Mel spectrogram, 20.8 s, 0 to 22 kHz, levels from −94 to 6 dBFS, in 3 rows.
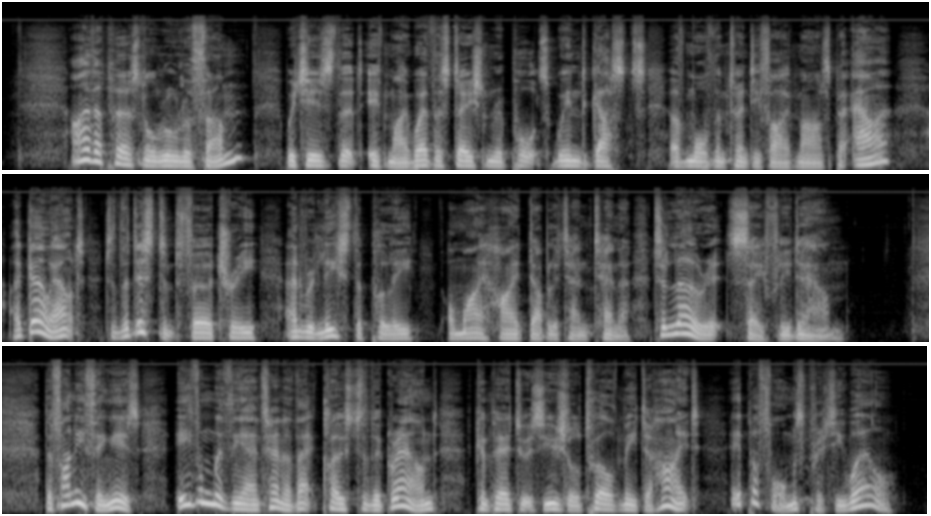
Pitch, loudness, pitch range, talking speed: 115 Hz, -22 LUFS, 105-130 Hz, 205 wpm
